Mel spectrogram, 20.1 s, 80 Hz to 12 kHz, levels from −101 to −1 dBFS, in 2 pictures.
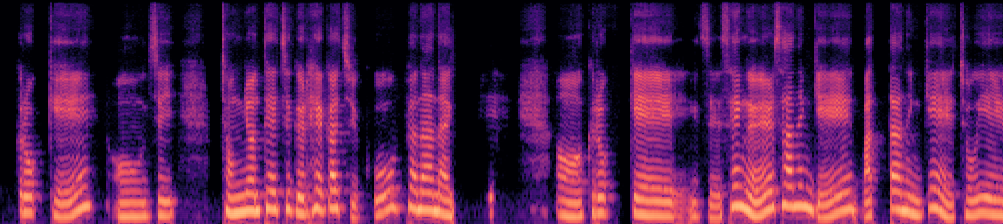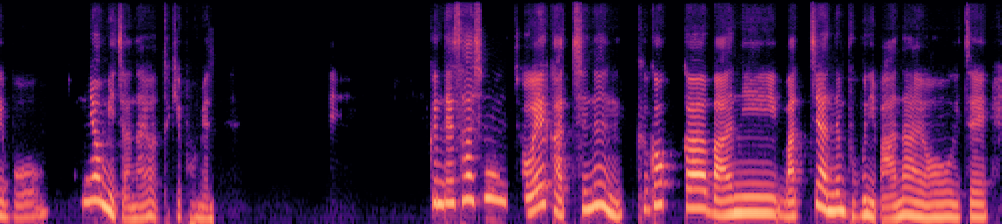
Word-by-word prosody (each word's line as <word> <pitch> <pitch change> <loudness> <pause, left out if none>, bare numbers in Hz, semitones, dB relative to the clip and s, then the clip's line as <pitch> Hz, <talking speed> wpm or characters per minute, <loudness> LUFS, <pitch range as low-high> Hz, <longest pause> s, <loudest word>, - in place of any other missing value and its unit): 그렇게 200 - -3
어 160 -2 -3
이제 170 +1 -5 0.5
정년퇴직을 220 0 +2
해 240 -1 +2
가지고 245 - -2
편안하게 225 -8 +2 1.0
어 165 -3 -2
그렇게 190 -3 0 0.2
이제 160 -3 -8
생을 230 -4 +2
사는 275 -1 +2
게 195 +10 -1
맞다는 185 +3 0
게 210 -12 -1
저희의 180 -1 -2
뭐 155 +4 -11 0.4
신념이잖아요, 175 - +1
어떻게 155 0 -12
보면은. 140 -2 -8
네. - - -45 2.1
근데 320 0 +1
사실 360 0 +1 0.2
저의 235 +10 +3
가치는 225 - 0
그것과 260 -1 +3
많이 195 +1 +4
맞지 165 - -2
않는 220 -3 +5
부분이 170 -2 -1
많아요. 150 +2 0
이제 155 +1 -4
195 Hz, 230 characters per minute, -23 LUFS, 165-240 Hz, 2.1 s, 않는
